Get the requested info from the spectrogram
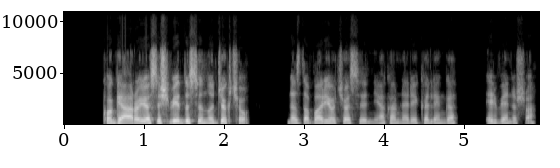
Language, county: Lithuanian, Kaunas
